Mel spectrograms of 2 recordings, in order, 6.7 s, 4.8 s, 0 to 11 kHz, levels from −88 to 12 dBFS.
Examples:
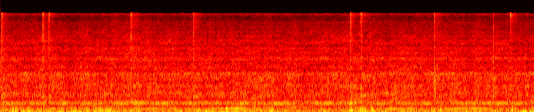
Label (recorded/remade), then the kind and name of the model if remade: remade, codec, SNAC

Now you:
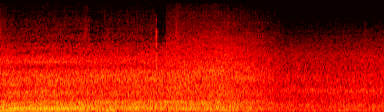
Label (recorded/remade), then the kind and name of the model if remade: recorded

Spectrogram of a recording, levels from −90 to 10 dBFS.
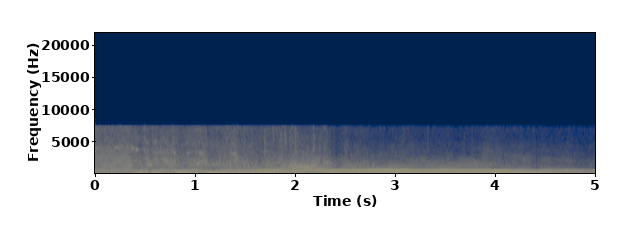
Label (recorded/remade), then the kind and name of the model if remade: recorded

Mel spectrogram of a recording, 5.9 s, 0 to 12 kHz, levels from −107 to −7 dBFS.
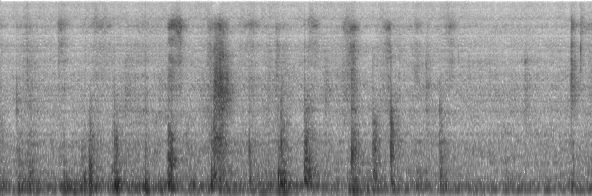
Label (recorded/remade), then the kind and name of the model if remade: remade, codec, SNAC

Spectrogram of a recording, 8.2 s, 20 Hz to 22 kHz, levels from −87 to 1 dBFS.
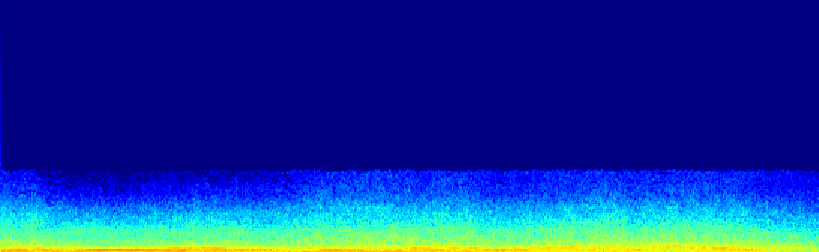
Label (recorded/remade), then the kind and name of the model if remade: recorded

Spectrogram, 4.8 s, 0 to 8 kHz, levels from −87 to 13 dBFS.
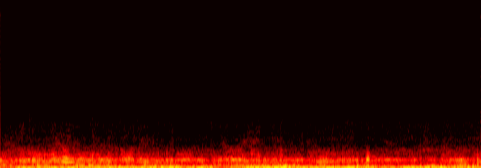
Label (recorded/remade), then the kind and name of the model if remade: remade, codec, SNAC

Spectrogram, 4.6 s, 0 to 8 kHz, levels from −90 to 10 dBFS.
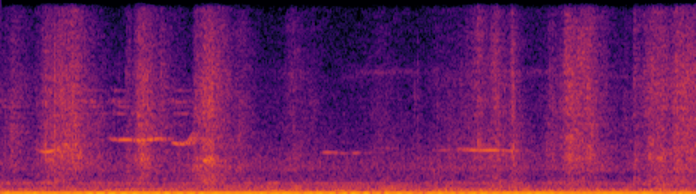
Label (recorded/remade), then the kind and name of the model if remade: recorded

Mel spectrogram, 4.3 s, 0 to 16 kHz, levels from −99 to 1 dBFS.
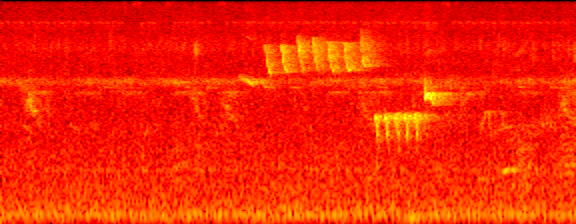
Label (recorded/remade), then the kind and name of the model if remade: recorded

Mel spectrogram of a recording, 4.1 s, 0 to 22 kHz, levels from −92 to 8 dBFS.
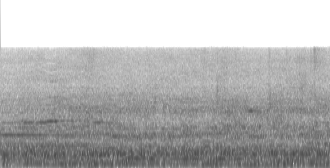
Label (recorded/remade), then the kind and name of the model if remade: remade, codec, SNAC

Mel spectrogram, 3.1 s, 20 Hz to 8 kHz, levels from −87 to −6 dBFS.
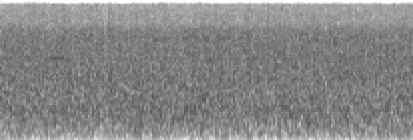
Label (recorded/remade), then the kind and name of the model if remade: recorded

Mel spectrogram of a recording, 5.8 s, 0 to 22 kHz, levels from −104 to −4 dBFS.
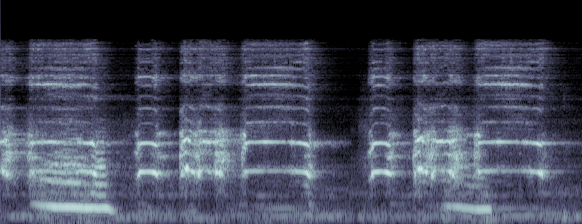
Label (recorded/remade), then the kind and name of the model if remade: remade, codec, SNAC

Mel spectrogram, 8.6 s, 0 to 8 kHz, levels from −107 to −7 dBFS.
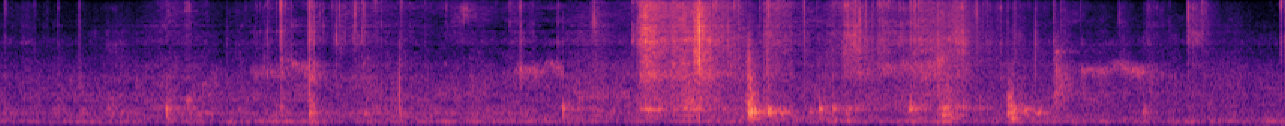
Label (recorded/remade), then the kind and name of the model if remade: remade, codec, SNAC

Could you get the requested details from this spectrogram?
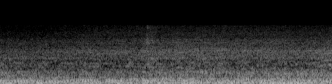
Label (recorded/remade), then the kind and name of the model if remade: recorded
